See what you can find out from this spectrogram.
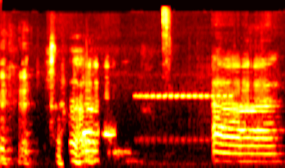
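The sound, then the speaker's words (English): A mobile phone rings after a voice talks: a fast, evenly pulsing electronic tone gives way to a louder, sustained, harmonically rich ring that runs to the end. “sorry, that's my phone going.”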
